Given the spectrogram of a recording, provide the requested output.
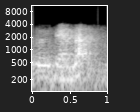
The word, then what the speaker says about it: Pontianak: Langsur is similar to Pontianak, only this is the spirit of a woman who suffered as a result of betrayal or heartbreak.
